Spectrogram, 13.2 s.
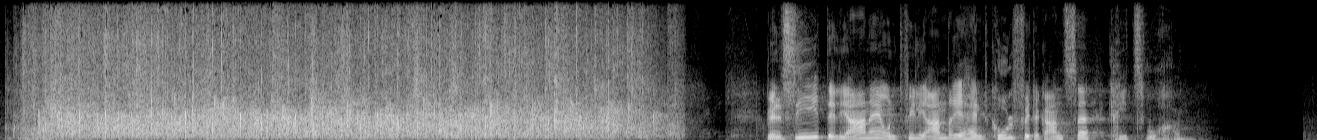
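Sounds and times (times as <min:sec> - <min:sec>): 
audience applause: 0:00.0 - 0:06.9
speech: 0:07.7 - 0:12.0.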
